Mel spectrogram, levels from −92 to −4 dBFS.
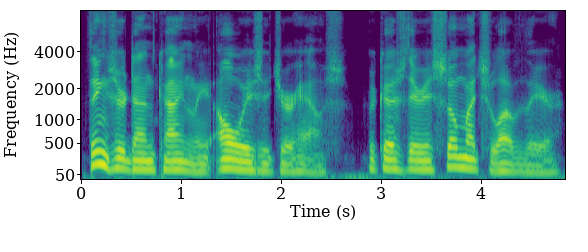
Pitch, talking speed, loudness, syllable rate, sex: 105 Hz, 185 wpm, -17 LUFS, 5.2 syllables/s, male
